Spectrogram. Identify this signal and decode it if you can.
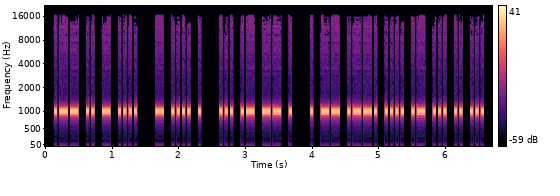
Morse code, heard as a keyed tone, about 30 wpm, 1000 Hz. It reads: WITH THE SAME EMPHASIS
